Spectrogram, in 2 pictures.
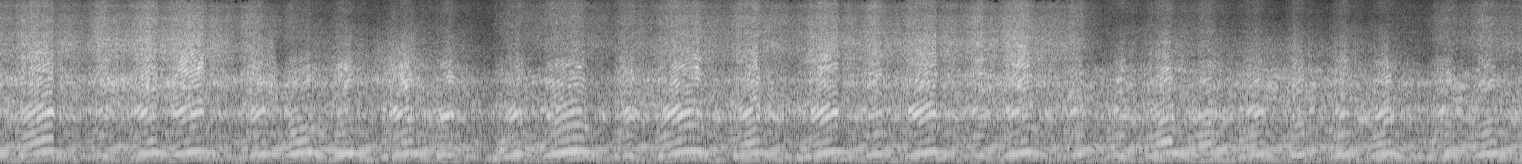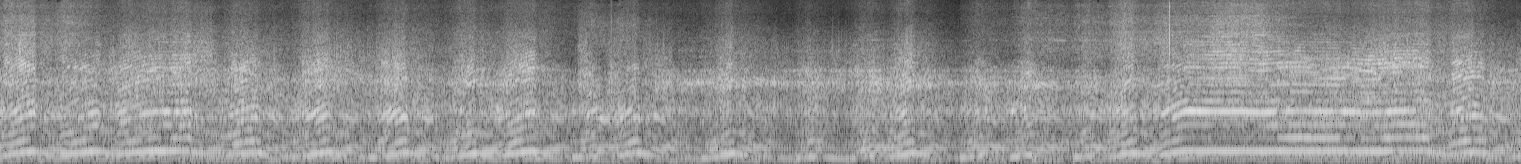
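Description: Ski-Doo snowmobile engine on board, revving up and down over and over about once a second as the sled picks its way through deep powder between trees. Near the end it holds one steady high pitch for about two seconds before dropping off.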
